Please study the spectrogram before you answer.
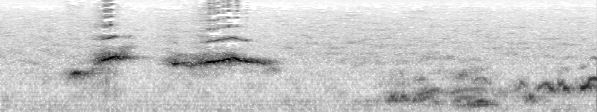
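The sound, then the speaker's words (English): A person whistles in imitation of a groundhog's whistle: two shrill, high-pitched notes in quick succession, then softer, lower wavering tones. “and that's a groundhog whistle.”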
